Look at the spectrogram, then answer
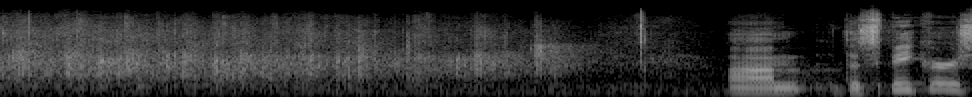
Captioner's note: applause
